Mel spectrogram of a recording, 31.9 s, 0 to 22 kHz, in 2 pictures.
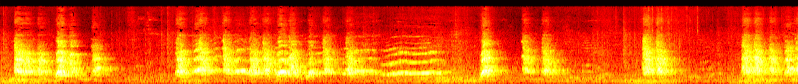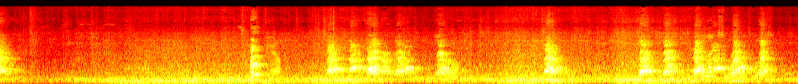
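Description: Dogs barking in repeated short bursts, with a wavering howl-like call about eight seconds in. From about 18 seconds a steady low rumbling noise runs under the barks.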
